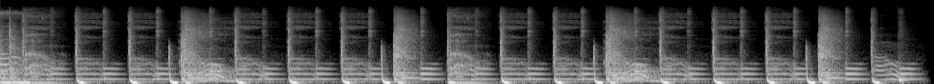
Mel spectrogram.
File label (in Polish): reklama corsa drive new opel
